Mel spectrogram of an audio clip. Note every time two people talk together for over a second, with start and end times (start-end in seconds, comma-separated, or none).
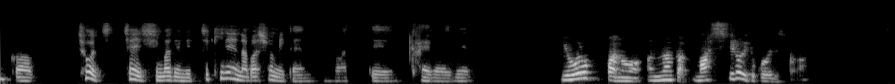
none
